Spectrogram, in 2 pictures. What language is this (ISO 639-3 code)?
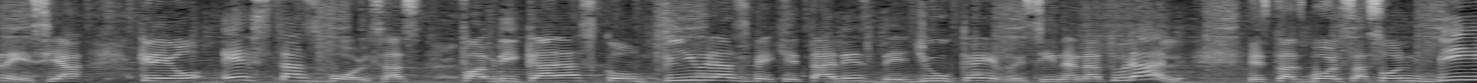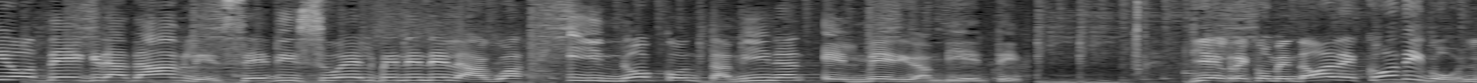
spa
